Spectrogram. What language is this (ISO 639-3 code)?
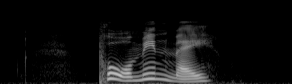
swe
